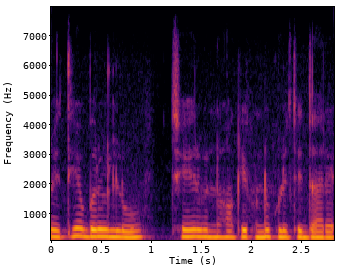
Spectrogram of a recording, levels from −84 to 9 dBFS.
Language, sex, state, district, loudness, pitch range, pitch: Kannada, female, Karnataka, Mysore, -14 LUFS, 205-225 Hz, 210 Hz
